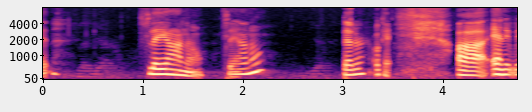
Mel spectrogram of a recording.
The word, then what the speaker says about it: Flaiano: Flaiano.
